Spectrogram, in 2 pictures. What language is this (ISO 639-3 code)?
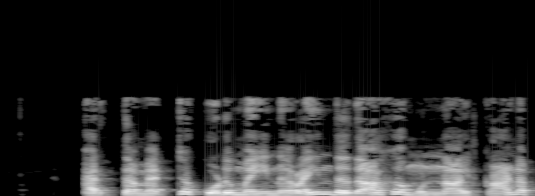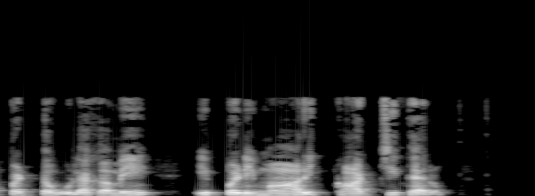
tam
